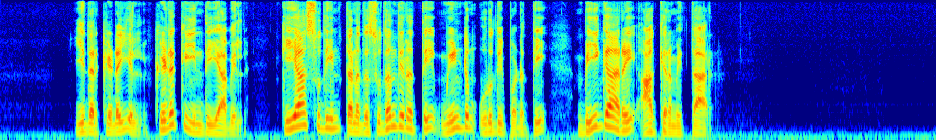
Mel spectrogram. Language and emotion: Tamil, neutral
